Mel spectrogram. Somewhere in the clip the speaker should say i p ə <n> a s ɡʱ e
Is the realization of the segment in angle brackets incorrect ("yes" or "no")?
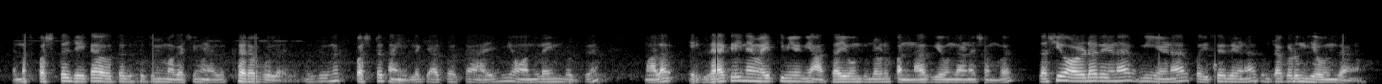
yes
